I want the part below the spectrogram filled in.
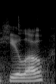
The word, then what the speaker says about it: Hilo: A 29-year-old person visiting from Vermont was arrested and charged for disorderly conduct and harassment after an incident at a bar in Hilo. I also think that's how you say it, H-I-L-O.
